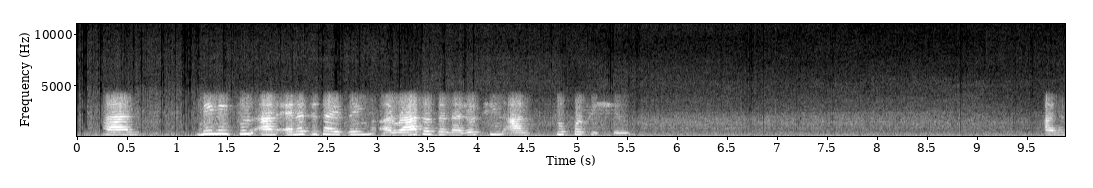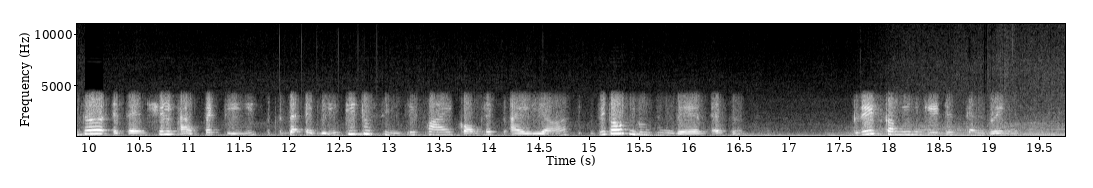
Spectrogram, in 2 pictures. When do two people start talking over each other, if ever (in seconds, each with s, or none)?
none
